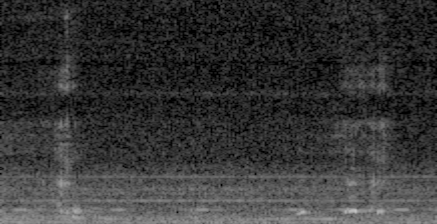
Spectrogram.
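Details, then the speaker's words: Sleeping patient in an obstructive sleep apnoea case showing accessory muscle use and tracheal tug: faint, high-pitched stridor-like squeaks recur about three seconds apart over room hum; laryngomalacia is suspected. "you see the accessory muscle sphincters, brachial tug? Okay, can you imagine yourself breathing like this every night?"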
